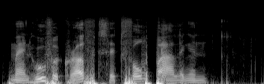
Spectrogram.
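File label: My hovercraft is full of eels, nl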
